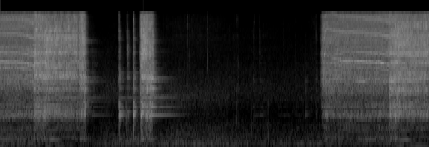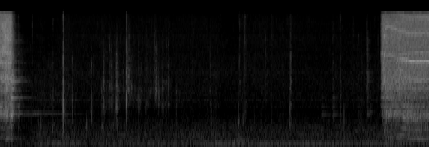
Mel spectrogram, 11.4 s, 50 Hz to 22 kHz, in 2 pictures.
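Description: Milwaukee M18 FUEL impact driver driving self-tapping screws into a metal pole in three runs of about one and a half to two seconds each, a few seconds apart. A brief blip of the trigger comes about two seconds in.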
